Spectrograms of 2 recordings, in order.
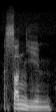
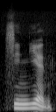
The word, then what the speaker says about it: Xinyan: And then we have Xinyan, which in Cantonese is Sanyim, Sanyim, and in Mandarin it's Xinyan, and in Japanese it's Xingyan.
